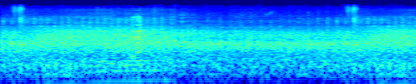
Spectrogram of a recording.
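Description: Steady outdoor ambience of an open park: an even wash of distant traffic noise with a few faint, brief sounds over it.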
